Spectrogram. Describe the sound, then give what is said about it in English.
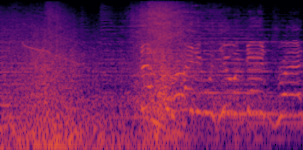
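A malfunctioning Lawmaster motorcycle spins sideways with a loud rushing whoosh and crashes into a building in a dense, noisy crash, while voices shout and cry out amid the commotion. “Dredd grabs Fergie, screaming from the malfunctioning Lawmaster, which spins sideways and crashes into a building.”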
